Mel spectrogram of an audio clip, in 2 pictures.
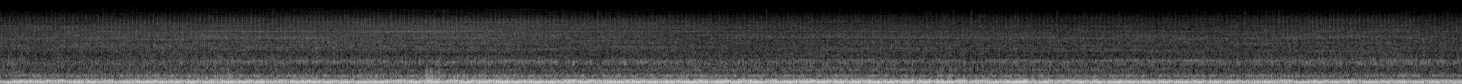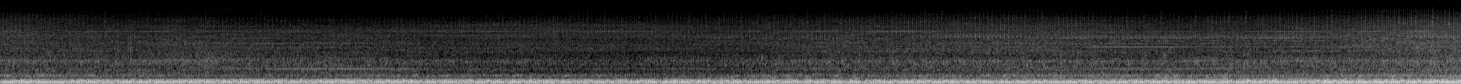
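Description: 1932 Ford Roadster's engine idling steadily, a little louder near the end.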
